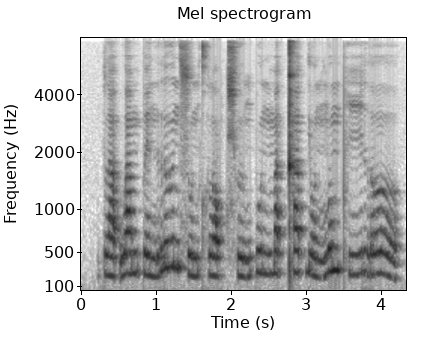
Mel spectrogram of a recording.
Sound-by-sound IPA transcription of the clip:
p l a˨˩ ʔ w a˧ m p e˨˩ n r ɯː˥˩ n s u˩˦ n kʰ l ɔ˨˩ ʔ t͡ɕʰ ɯ˩˦ ŋ p u˧ n m a˦˥ t̚ kʰ a˦˥ t̚ j o˨˩ n ŋ o˥˩ m pʰ iː˦˥ r ɤː˥˩

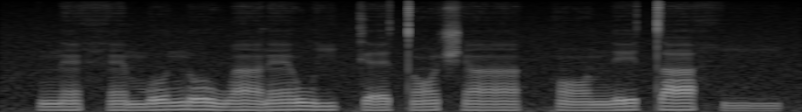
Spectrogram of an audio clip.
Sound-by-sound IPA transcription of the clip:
n ɛ̃˨ h ɛ̃˨ m o˨˦ n o˦˨ w ã˧ ɾ ɛ̃˦ w i˧ k ɛ˨ t ɔ̃˨˦ ʃ ã˧ | k ɔ̃˨ n e˨˦ t a˧ h i˨

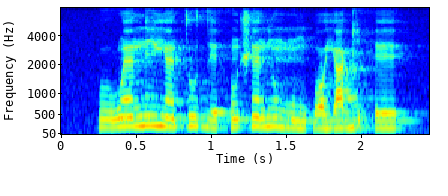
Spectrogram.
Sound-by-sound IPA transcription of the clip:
u˨ w ɛ̃˧ n i˦ j ɛ̃˧ t u˧ d e˨ h ũ˧ ʃ ɛ̃˦ d ũ˦˨ m ũ˨ ɡ͡b ɔ˨ j a˨˦ ɡ i˧ h e˧

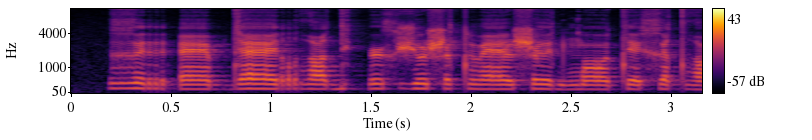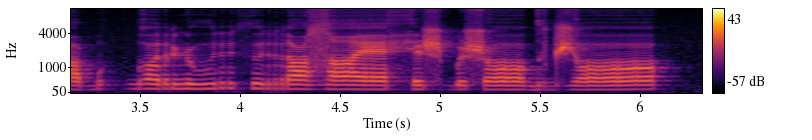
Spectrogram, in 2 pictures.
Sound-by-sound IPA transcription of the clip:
ɣ ə r ʔ æː b d æː r ðˤ i d | ə˞ x ʒ ʊ ʂ ʌ t β æː ʂ əː d ŋ͡m ɔː t ɛ x ə t ðˤ ʌ b | ɡ ɔː r ɳ uː r θ u r ɔ zˤ æː h ɪ ʂ ɓ ʊ ʂ ɔː ɡ ʊ d ʒ ɔː

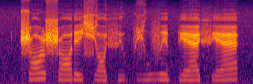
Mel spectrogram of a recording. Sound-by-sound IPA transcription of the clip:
ʈ͡ʂ ɒ ʂ ɒ ɾ e ɕ ɒ fʲ u k ʑ u v e pʲ æ fʲ æ

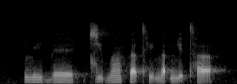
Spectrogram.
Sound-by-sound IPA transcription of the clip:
l e˦ b ɛ˦ | t͡ɕ ḛ˦˨ ɪ̯ b ã˦ θ ä̰˦˨ tʰ ḛ˦˨ n ä˦ ʔ ɲ ɛ̰˦˨ tʰ ä̰˦˨

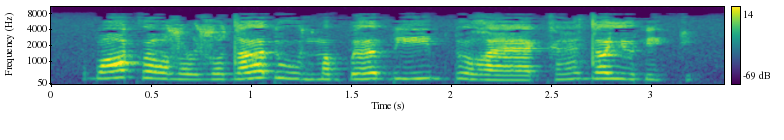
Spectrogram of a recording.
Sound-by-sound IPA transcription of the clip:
b ɑ k ʊː zˤ u ɭ zˤ u d ʌː ɗ uː d m ʌ b ɓ əː ɓ iː b ɗ u ʁ æː k æ̤ d ʌ lʲ u ɗ i k

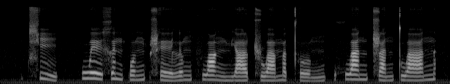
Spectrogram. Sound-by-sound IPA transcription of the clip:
t͡ɕʰ i˥˩ | w e˥˧ ɪ̯ x ə˥˩ n p ɤ˧˥ ŋ ʈ͡ʂʰ e˨˩ ɪ̯ l ʊ˥ ŋ f w ɑ˥˩ ŋ m j ä˧˥ ʈ͡ʂ w ä˧˥ m ä˧ t̪ʰ ʊ˨˩˦ ŋ | x w a˥ n ʈ͡ʂ a˧˥ n t̪ w a˧˥ n

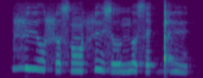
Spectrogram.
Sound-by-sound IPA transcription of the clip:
ɮ yː ʊ̯ ɬ ɵ s ɔ̃ː ɬ y z ɵː ŋ ɵ s ɛ ɡ͡ǃ y

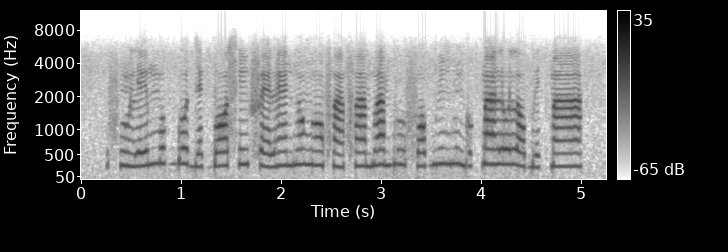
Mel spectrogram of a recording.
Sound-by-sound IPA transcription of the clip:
f ũ˨ l e˨˦ m o˦ ɡ͡b o˦˨ d ɛ˨ ɡ͡b ɔ˧ s ĩ˧ f ɛ˨ l ɛ̃˧ d ɔ̃˦ ɡ ɔ̃˧ f ã˨ f ã˧ b ã˦ b u˦˨ f ɔ˨˦ b ĩ˦ ɡ ũ˦˨ ɡ o˧ k͡p ã˦ l o˦ l ɔ˧ b e˧ k͡p ã˦

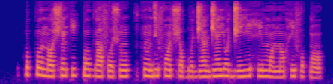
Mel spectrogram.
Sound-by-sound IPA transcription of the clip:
k͡p o˦ k͡p o˦˨ n ɔ˨ ʃ ɛ̃˧ k i˧ k͡p o˧ ɡ a˨ f o˨ ʃ ũ˧ | t ũ˧ d i˦ f ɔ̃˧ ʃ ɔ˨ b o˨ d͡ʒ ã˧ d͡ʒ ɛ̃˦ j o˦˨ d͡ʒ i˨˦ j i˦ h i˧ m ɔ̃˨ n ɔ̃˨˦ h i˦˨ f o˨ k͡p ɔ̃˨

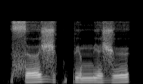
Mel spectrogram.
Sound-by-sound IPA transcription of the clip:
s ə ʒ | pʲ ɔ mʲ ɜ ʒ ʏ

